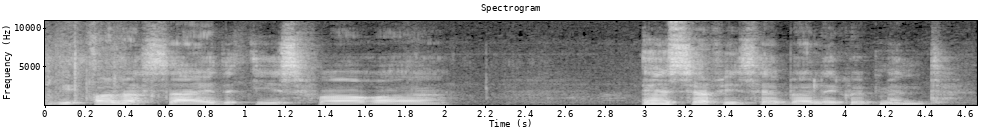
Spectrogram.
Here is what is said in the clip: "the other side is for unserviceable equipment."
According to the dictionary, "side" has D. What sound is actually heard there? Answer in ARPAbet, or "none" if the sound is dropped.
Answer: D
